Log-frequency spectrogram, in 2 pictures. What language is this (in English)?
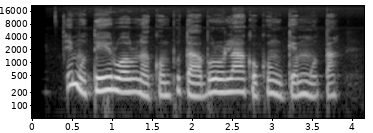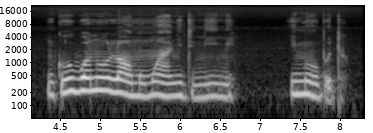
Igbo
